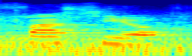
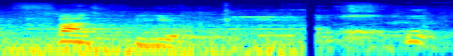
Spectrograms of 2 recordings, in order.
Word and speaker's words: Fazzio: So, ayun yung pronunciation daw nito, hindi Fatio, is Fatio. Antindi mo rin. Ako ang kinakwento ko sa inyo totoo. Kailangan mo, meron ka munang S problem sa dila bago mo pronounce to. Fatio. Parang pizza.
